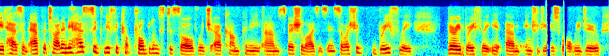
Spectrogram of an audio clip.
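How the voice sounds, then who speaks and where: A woman speaks at a fairly quick pace in a fairly low voice, her intonation lively. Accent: Australian. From Australia. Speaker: business owner. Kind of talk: panel discussion. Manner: halting.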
